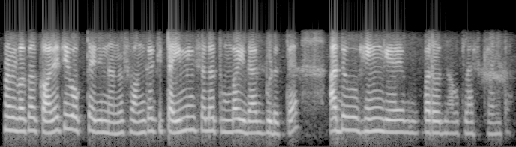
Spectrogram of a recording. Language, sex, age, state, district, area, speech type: Kannada, female, 18-30, Karnataka, Shimoga, rural, conversation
